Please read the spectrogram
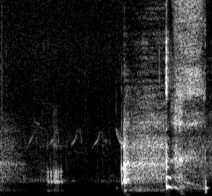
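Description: A man's short, breathy laugh about a second in.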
